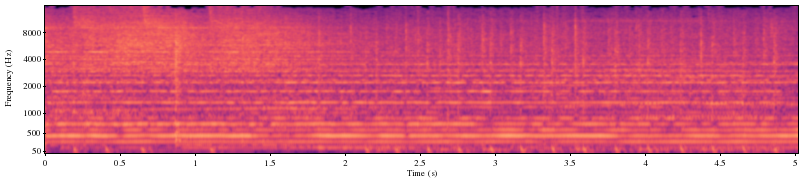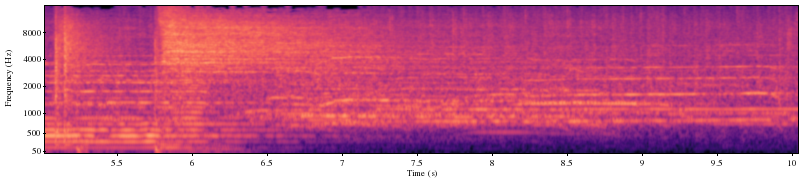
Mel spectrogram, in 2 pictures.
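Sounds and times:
audience cheering and applauding: 0:01.5 - 0:10.0.

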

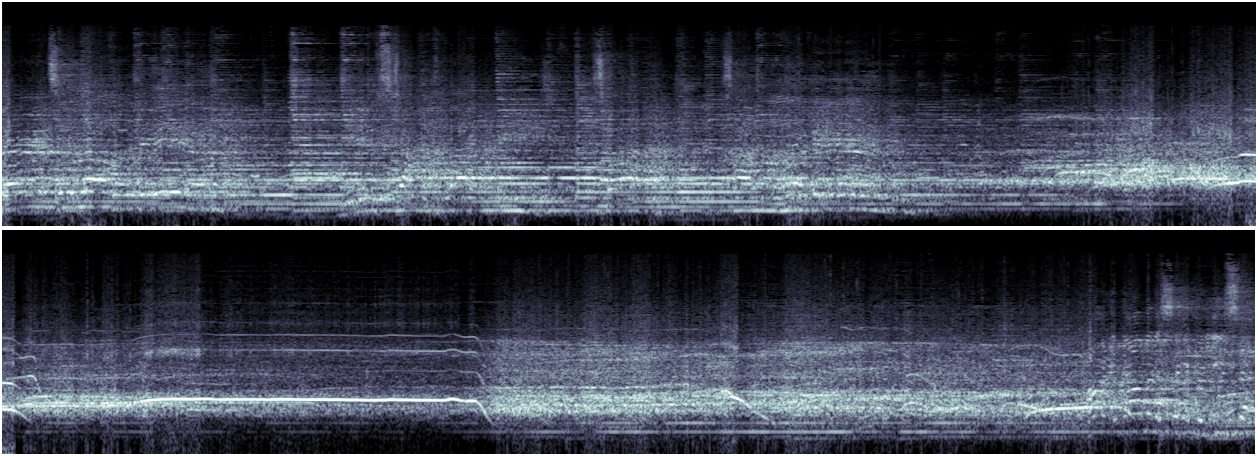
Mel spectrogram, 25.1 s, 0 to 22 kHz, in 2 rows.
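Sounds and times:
acoustic guitars ringing: 0:00.0 - 0:11.6
crowd cheering and whooping: 0:07.4 - 0:25.0.

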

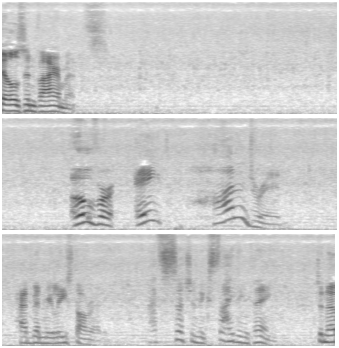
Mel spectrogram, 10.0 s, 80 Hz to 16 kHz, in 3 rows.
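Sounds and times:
waterfall trickling into pond: 0:00.0 - 0:10.0.

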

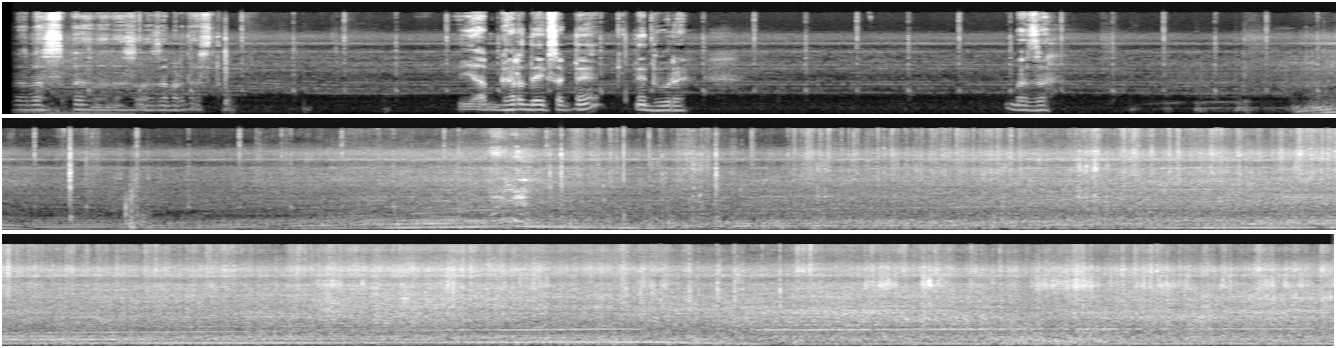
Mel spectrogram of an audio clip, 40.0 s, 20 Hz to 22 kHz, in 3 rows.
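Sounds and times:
car engine drone: 0:00.1 - 0:40.0
road noise inside car: 0:00.2 - 0:40.0.

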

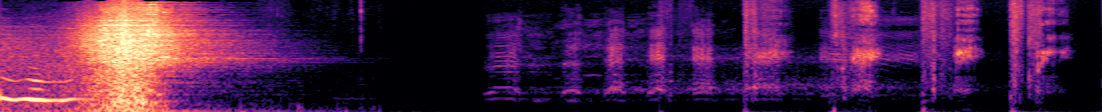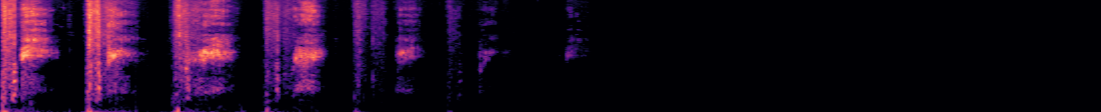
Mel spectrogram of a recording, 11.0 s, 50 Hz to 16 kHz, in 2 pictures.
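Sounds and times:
wavering tone sliding down: 0:00.0 - 0:00.6.

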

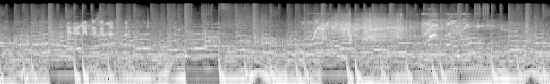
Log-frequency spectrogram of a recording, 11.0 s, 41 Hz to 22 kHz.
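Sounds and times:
electronic background music: 0:00.0 - 0:11.0
rc truck motor squealing: 0:01.4 - 0:04.4, 0:05.7 - 0:10.4.

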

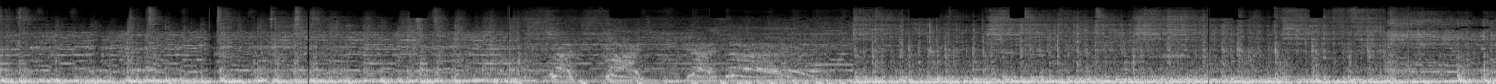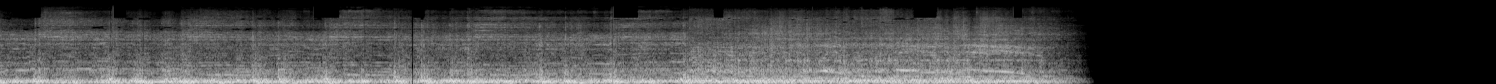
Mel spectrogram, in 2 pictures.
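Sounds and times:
live rock band: 0:00.0 - 0:25.9
taiko drums: 0:06.9 - 0:25.3.

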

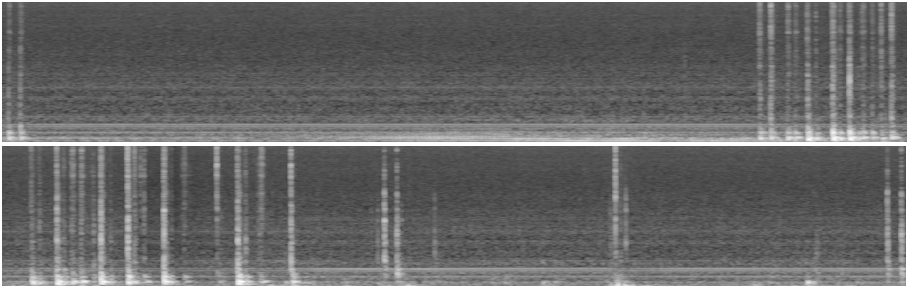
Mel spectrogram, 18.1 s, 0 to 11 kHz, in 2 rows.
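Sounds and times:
low rumble: 0:03.6 - 0:09.3
keyboard keystroke clicks: 0:07.6 - 0:12.0.

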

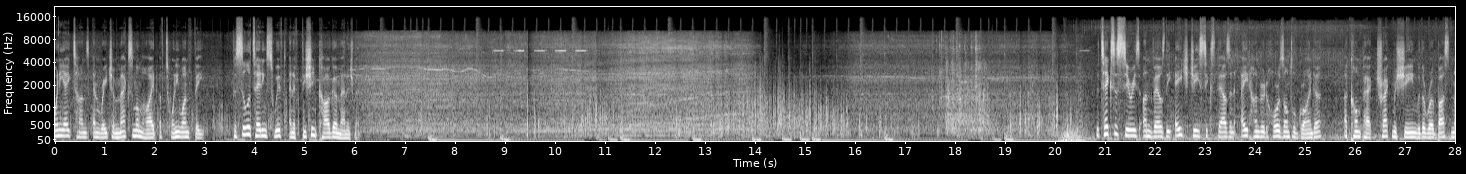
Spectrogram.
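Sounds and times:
background music: 0:00.0 - 0:25.6
diesel engine running: 0:00.0 - 0:28.0.

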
